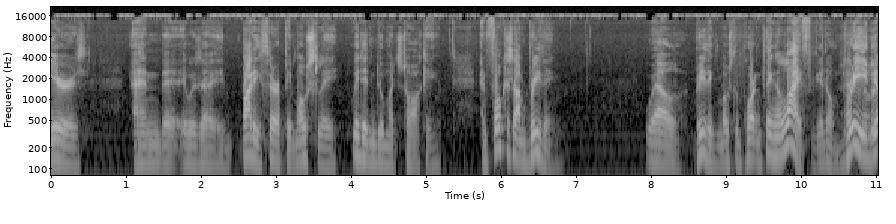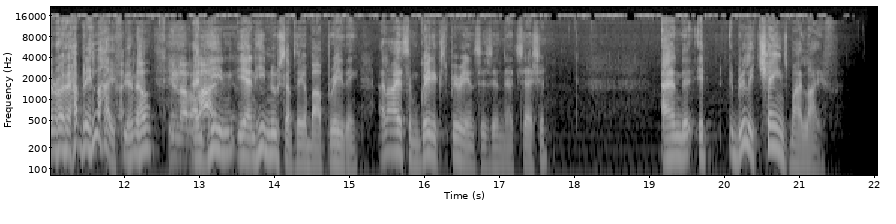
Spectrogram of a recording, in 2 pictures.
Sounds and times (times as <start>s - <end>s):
Speech: 0.0s - 0.5s, 1.1s - 6.8s, 8.0s - 17.7s, 19.2s - 21.5s.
